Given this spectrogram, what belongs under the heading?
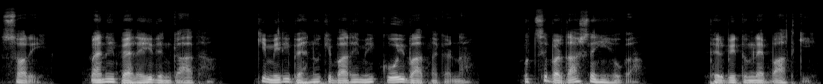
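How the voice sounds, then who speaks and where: A man voicing a stern young husband who is devoted to his sisters and speaks in a sharp, scolding way. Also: sits low, moderate pace, breathy edge. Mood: firm.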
